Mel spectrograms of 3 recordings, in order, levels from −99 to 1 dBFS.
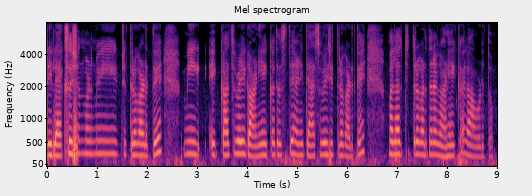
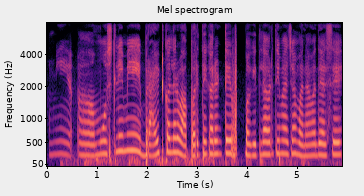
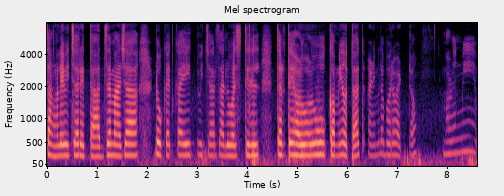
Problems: none marked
